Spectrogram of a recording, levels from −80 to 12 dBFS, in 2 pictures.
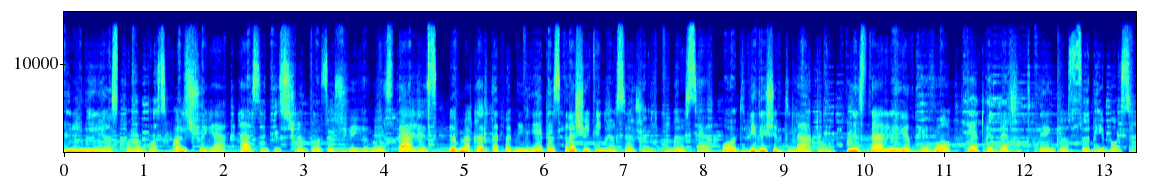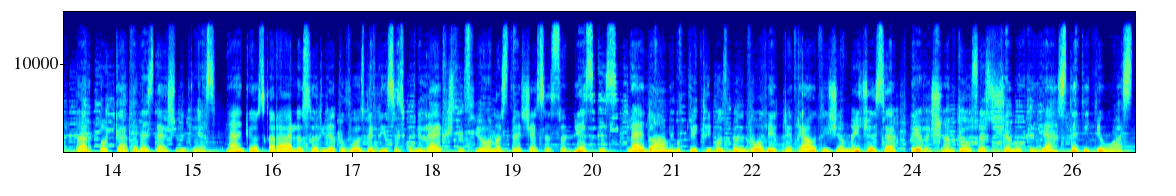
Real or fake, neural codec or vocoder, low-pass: fake; codec, 44.1 kHz, 2.6 kbps, SNAC; 14.4 kHz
